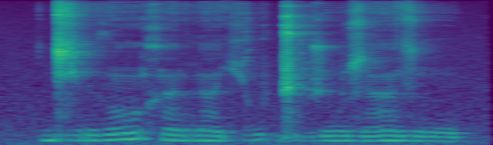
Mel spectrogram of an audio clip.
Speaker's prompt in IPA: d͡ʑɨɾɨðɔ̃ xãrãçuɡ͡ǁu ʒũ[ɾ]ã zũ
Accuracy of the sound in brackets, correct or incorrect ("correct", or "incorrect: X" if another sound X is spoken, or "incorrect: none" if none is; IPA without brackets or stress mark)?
incorrect: ɮ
